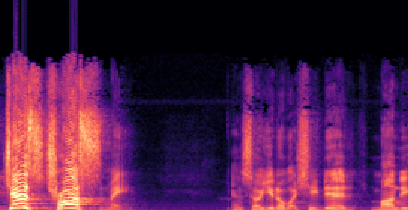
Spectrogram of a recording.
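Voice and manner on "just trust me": loud, higher, slow "Just trust me"; emphatic plea. Retold or imitated. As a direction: plead it out with force. Pastor's reassurance in story.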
